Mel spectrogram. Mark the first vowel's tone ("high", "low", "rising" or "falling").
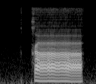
low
